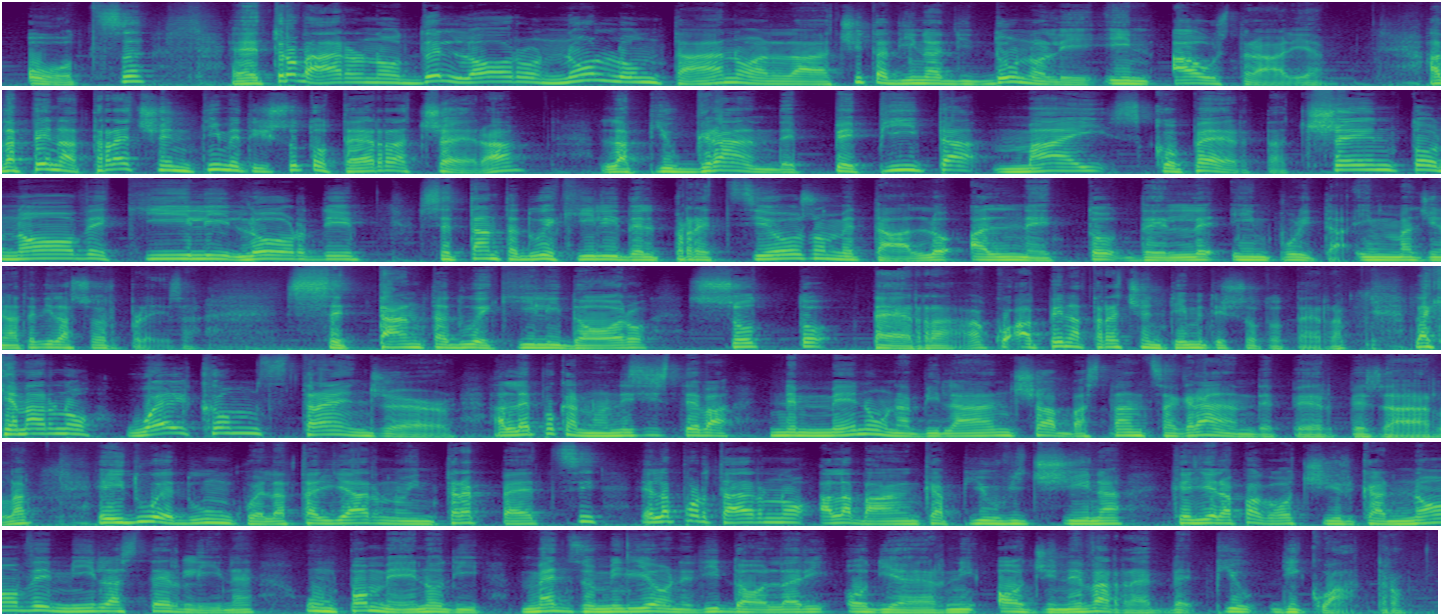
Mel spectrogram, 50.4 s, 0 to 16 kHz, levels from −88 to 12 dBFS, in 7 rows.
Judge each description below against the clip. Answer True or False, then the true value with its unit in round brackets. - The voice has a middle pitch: False (130 Hz)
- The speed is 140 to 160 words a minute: False (115 wpm)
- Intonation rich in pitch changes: True (6.1 semitones)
